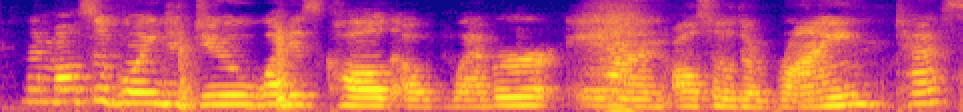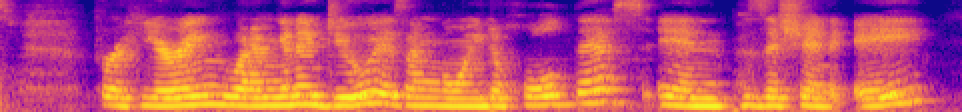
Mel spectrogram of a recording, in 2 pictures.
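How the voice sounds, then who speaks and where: Over noticeable background noise, a woman with a fairly high pitch talks at a moderate pace with hardly any pauses. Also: ordinary pitch variation. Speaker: nursing student or nurse. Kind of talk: demonstration of a physical exam. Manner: calm, instructive.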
